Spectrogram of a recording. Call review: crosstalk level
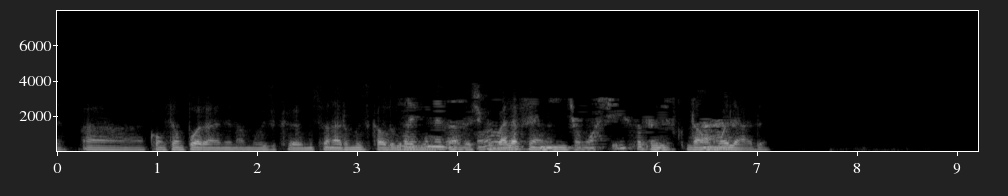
present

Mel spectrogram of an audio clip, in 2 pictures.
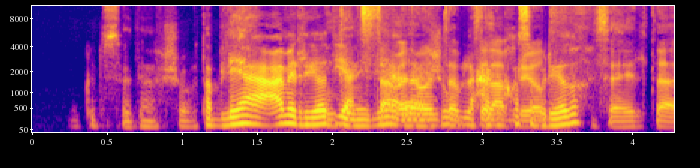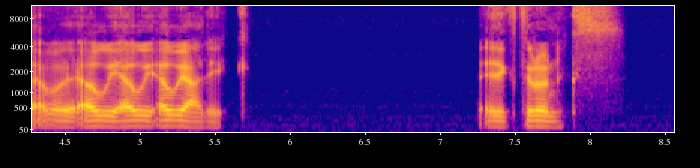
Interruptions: present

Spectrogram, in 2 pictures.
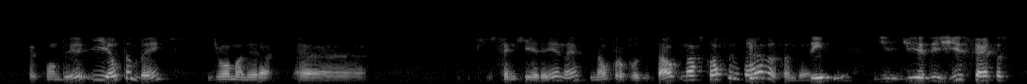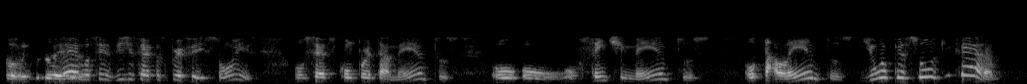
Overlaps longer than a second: none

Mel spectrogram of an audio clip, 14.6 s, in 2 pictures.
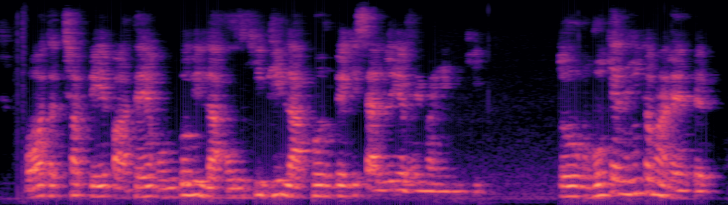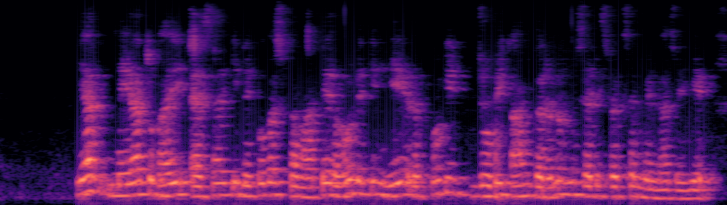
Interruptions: none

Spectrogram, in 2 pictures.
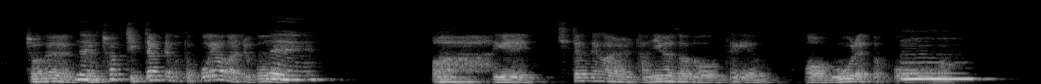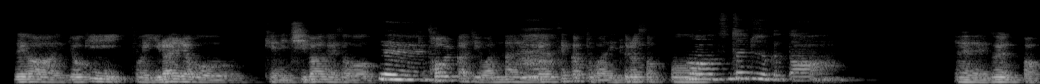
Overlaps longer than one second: none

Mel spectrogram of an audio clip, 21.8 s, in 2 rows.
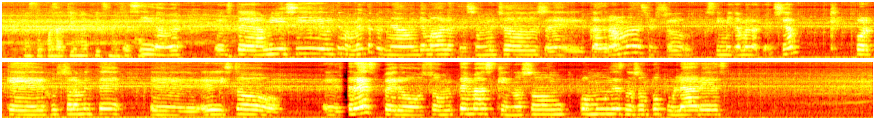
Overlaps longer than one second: none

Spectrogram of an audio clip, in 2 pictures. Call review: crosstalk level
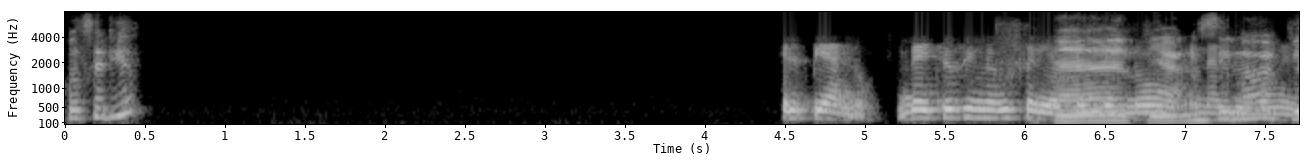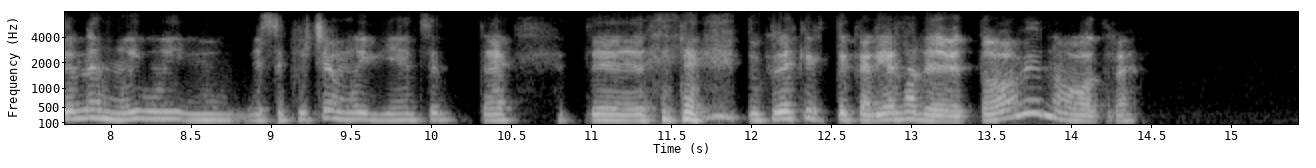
present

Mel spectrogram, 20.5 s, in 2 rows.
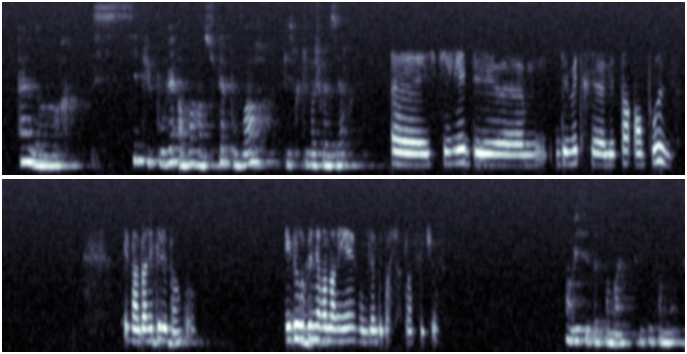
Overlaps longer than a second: none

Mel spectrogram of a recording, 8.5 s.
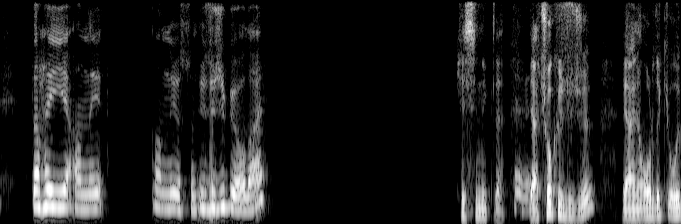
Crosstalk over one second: none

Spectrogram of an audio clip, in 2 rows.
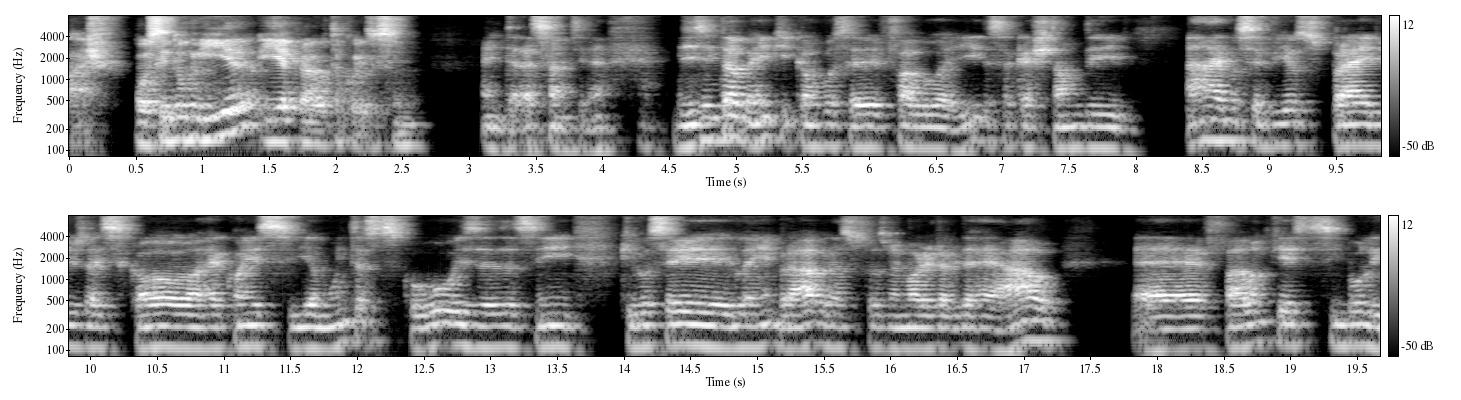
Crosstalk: none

